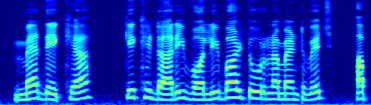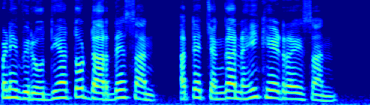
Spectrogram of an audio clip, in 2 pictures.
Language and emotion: Punjabi, fearful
